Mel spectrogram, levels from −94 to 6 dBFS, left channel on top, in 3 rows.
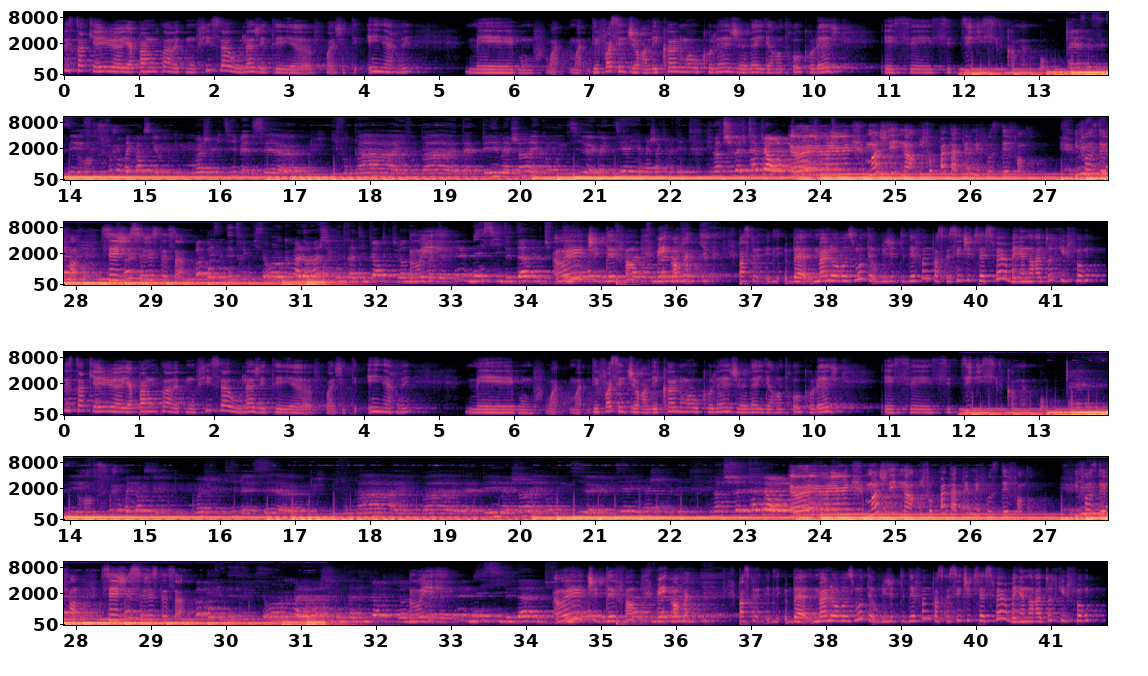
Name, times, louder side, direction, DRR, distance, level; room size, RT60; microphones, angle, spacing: voice 1, 0.0-3.8 4.0-4.9 5.4-13.0 14.1-14.7 23.6-26.8 27.4-28.0 28.4-29.4 32.5-33.0 34.4-36.2 36.9-41.5, equal, 5° right, 7 dB, 1.3 m, -33 dB
sound 1, 11.9-31.3, right 1 dB, 40° right, 1.2 m, -17 dB
voice 2, 13.4-17.2 17.5-24.2 26.0-26.1 27.2-29.0 29.4-36.8, left 1 dB, 60° left, 1 dB, 5.2 m, -33 dB
22.5 x 22.5 x 8.4 m, 1.3 s
head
